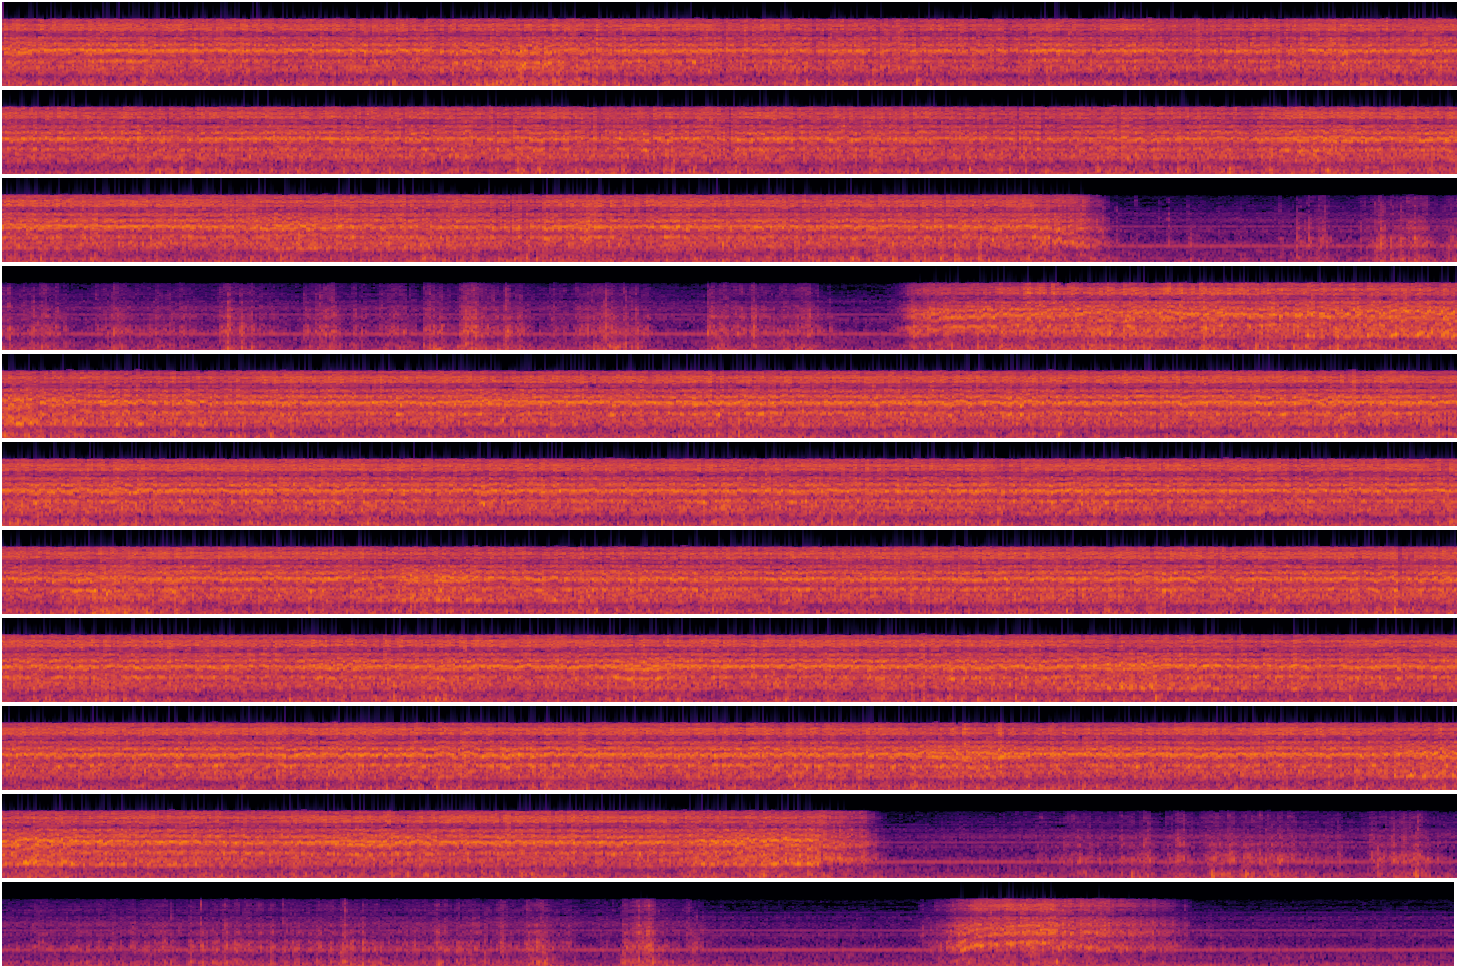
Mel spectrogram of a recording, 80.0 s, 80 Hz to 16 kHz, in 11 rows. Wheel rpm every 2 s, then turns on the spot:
160, 160, 160, 160, 160, 160, 160, 160, 160, 160, 30, 20, 20, 100, 160, 160, 160, 160, 160, 160, 160, 160, 160, 160, 160, 160, 160, 160, 160, 160, 160, 160, 160, 160, 140, 20, 20, 20, 30, 10.
20-26 70-76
